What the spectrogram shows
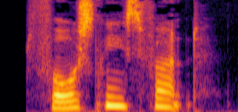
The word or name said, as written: forskningsfond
